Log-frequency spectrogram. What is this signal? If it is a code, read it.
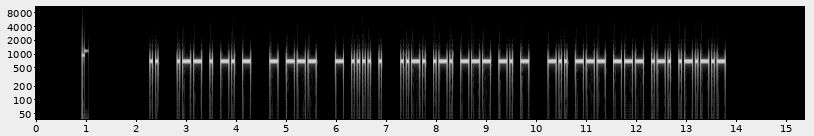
Morse code, heard as a keyed tone, about 22 wpm, 700 Hz. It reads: I WENT TO THE FRONT DOOR.
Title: Sentences from Top 1000 Words - Review Part 2 - 22wpm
